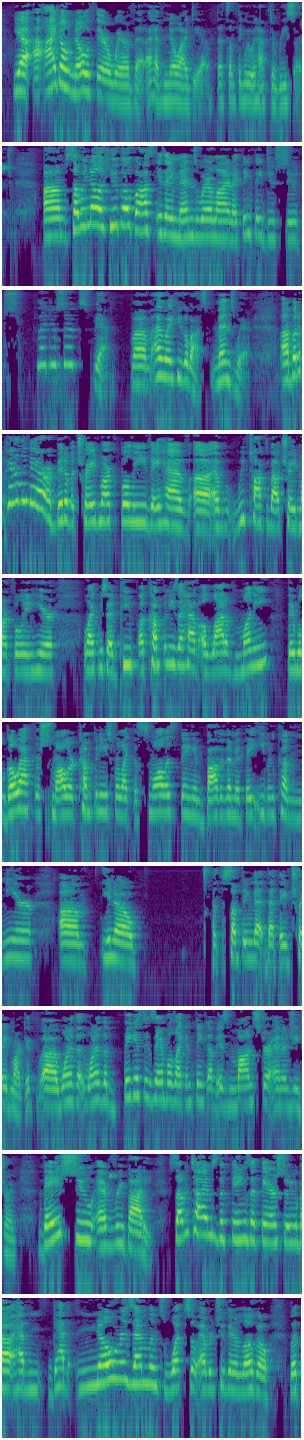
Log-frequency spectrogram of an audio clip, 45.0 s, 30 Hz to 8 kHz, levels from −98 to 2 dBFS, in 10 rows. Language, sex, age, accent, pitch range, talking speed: English, female, 30-49, American, 195-245 Hz, 190 wpm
